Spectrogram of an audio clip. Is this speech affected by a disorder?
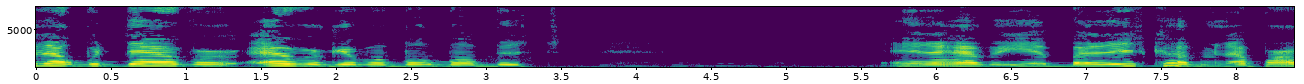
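Yes: traumatic brain injury.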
